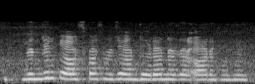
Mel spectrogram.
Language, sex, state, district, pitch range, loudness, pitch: Hindi, female, Chandigarh, Chandigarh, 225-245 Hz, -14 LUFS, 235 Hz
